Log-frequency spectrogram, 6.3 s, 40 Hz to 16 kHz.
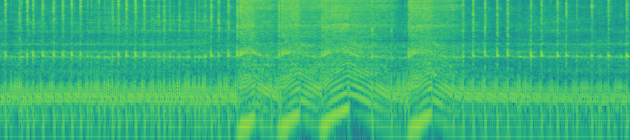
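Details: Jonsered 2095 two-stroke chainsaw with 36" bar, reassembled with a Husqvarna 395 XP chain brake handguard: idles steadily, several quick revs, back to even idle; runs clean.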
